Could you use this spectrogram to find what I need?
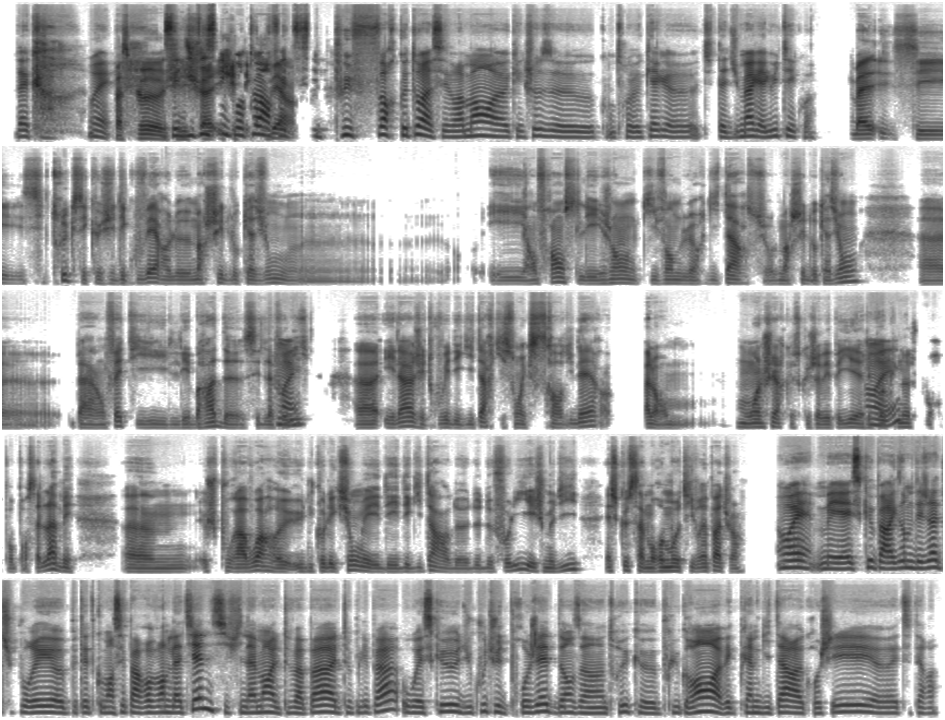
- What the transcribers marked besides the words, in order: laughing while speaking: "D'accord"; drawn out: "heu"
- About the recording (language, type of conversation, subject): French, advice, Pourquoi achetez-vous des objets coûteux que vous utilisez peu, mais que vous pensez nécessaires ?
